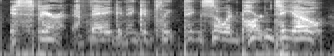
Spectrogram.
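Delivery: hushed, whispered villain quote; Cyrus voice. Acted. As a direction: whisper it like a brooding edgelord. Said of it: "hearing my Cyrus voice".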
